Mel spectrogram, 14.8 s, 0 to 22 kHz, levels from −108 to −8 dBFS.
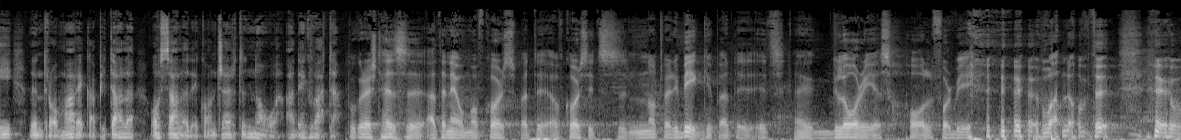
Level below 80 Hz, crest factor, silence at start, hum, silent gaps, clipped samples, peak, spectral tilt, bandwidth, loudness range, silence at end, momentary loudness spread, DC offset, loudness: -50 dBFS; 20 dB; 0 s; none; none; under 0.1%; -18 dBFS; -6 dB/octave; 16.5 kHz; 2 LU; 0 s; 10 LU; under 0.1%; -38 LUFS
